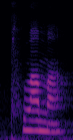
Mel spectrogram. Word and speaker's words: plumber: me I'm not pronouncing the B I'm just pronouncing the M consonant sound climb Krum lamb some dumb plumber and the letter B is often silent when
